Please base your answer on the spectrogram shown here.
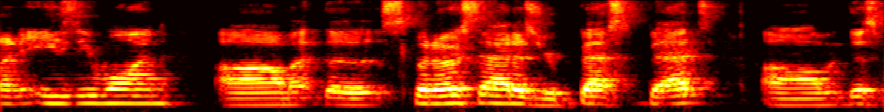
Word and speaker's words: spinosad: Janice said, can you spell spinosad?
